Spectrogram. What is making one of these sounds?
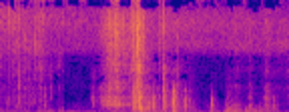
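A shovel tips dirt into a metal wheelbarrow.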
